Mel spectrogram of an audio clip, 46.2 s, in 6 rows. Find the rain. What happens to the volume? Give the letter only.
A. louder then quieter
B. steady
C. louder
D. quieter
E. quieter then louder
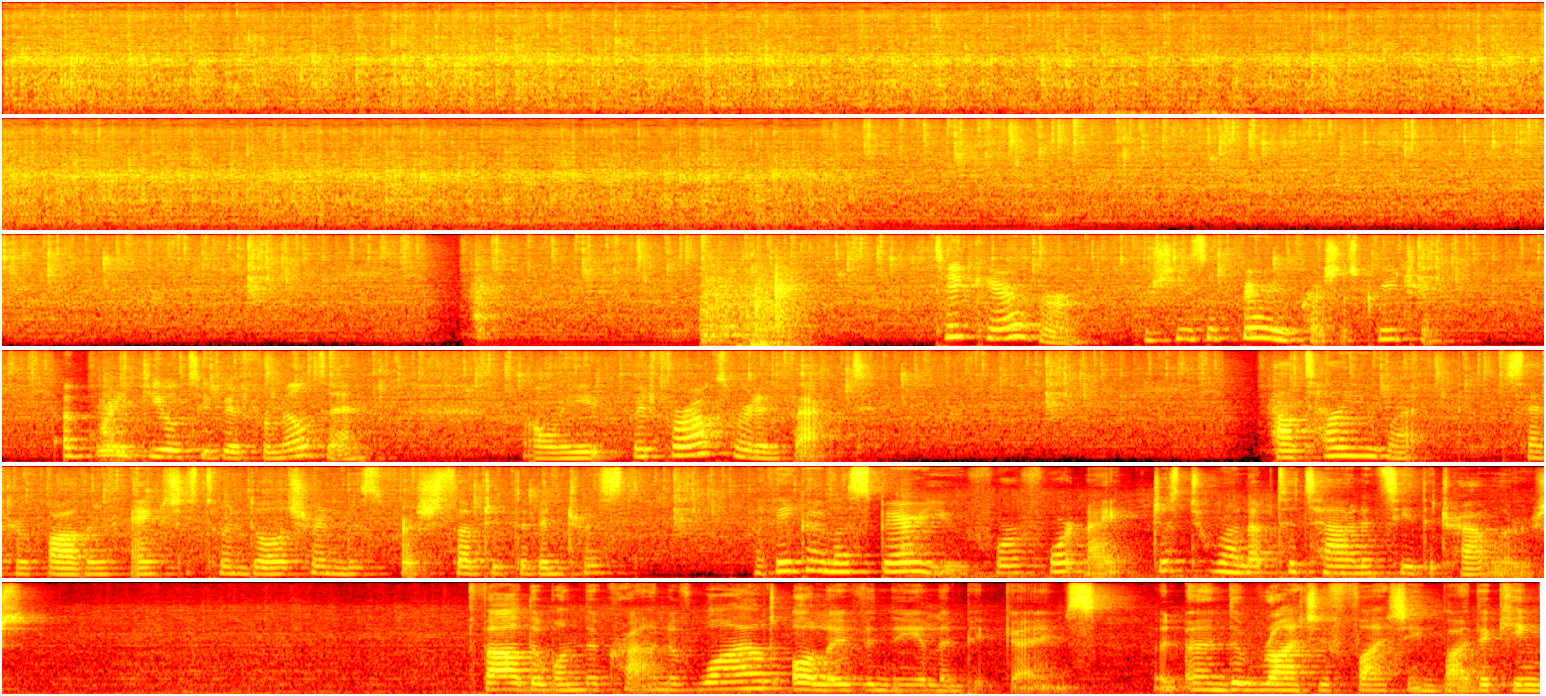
D.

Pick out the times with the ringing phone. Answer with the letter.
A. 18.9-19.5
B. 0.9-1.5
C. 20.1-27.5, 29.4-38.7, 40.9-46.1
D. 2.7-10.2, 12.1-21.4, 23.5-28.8
A.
